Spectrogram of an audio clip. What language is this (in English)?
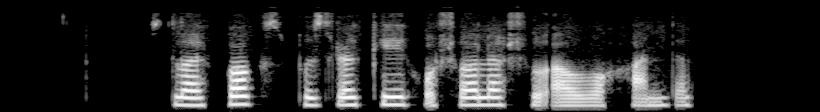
Pashto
